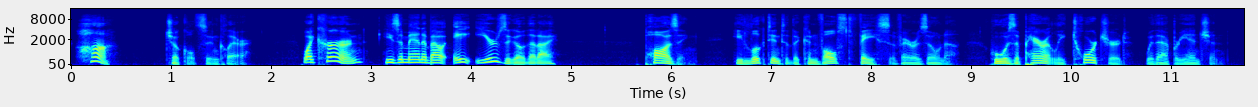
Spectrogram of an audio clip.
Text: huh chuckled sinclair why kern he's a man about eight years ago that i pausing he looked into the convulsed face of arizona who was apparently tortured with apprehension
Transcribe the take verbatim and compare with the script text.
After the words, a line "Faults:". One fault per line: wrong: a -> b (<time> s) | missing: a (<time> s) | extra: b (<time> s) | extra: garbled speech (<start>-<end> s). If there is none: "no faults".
huh chuckled sinclair why kern he's a man about eight years ago that i pausing he looked into the convulsed face of arizona who was apparently tortured with apprehension
Faults:
no faults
